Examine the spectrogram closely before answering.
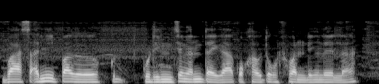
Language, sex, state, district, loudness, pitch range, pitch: Wancho, male, Arunachal Pradesh, Longding, -16 LUFS, 110-125 Hz, 115 Hz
